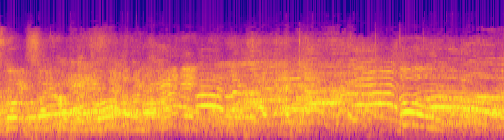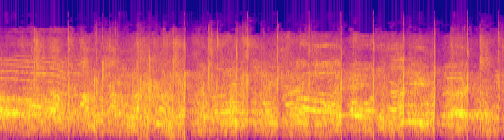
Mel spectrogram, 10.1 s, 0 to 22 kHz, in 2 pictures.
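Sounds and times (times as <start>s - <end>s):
voices shouting and calling: 0.0s - 5.9s.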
